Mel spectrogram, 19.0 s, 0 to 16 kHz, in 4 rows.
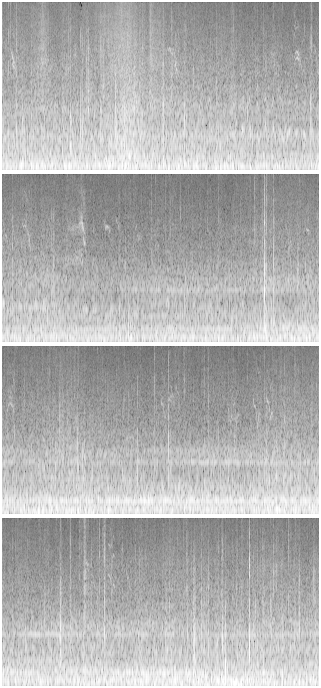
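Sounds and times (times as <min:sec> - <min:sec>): faint steady hum: 0:00.0 - 0:19.0
pigeons cooing: 0:00.0 - 0:19.0.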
